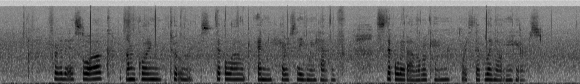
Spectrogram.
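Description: A young woman speaks with animation, close to the microphone.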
